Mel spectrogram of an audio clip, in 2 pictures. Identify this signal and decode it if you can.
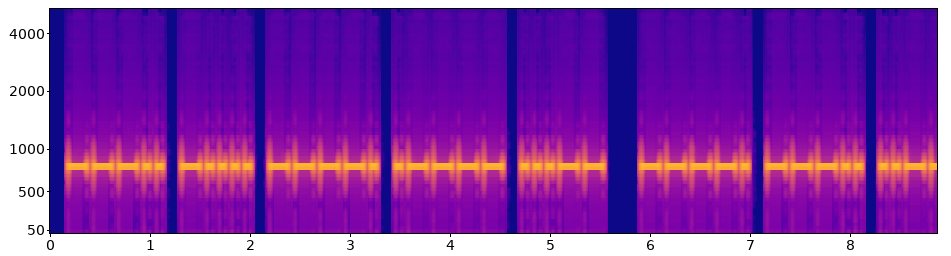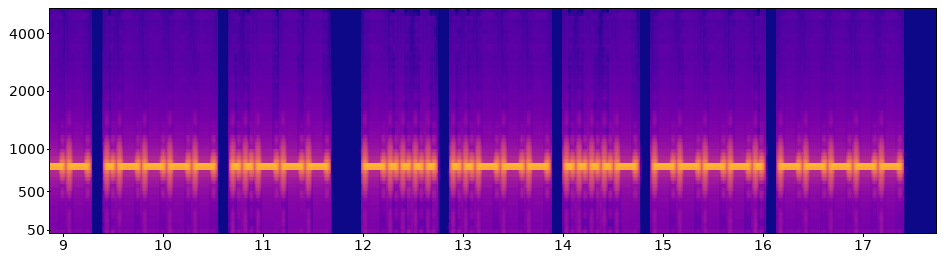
Morse code, heard as a keyed tone, about 19 wpm, 800 Hz. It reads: 86913 98212 62490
